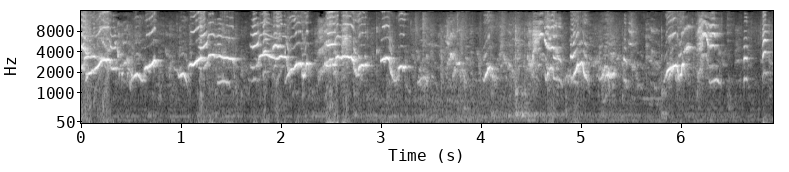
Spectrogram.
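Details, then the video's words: Lively cockatiels calling to encourage mating and breeding: sharp, squeaky upsweeping whistles and raspy squawks tumbling over each other, loud with a few short lulls. "حفز طيور الكالوبسيت(الكوكتيل) على التزاوج والإنتاج بهذا الصوت القوي"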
